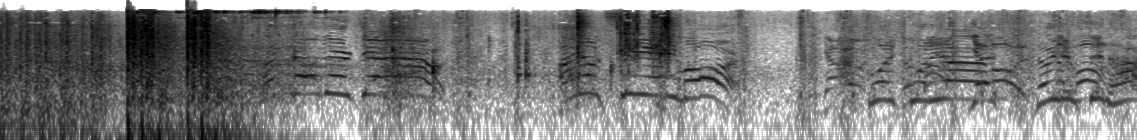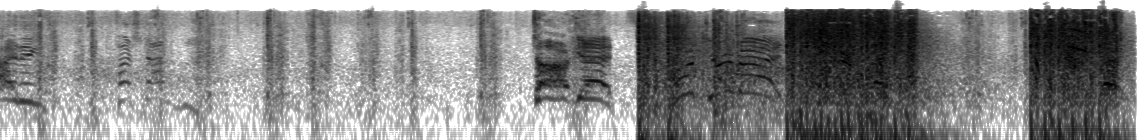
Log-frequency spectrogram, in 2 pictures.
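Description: A rifle fires loud bursts of shots.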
